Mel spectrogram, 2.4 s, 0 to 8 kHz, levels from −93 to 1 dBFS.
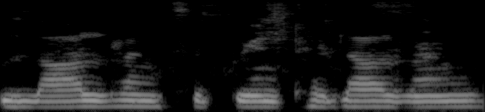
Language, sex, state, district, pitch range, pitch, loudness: Magahi, female, Bihar, Gaya, 150-155 Hz, 155 Hz, -45 LUFS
